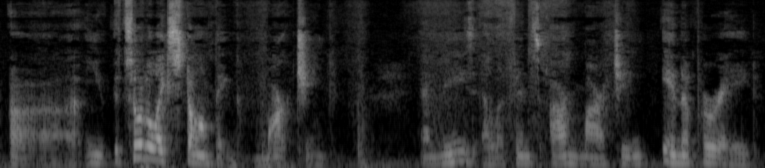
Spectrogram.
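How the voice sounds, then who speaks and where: A woman reading a picture book aloud to young children in a deliberate, teacherly way, asking questions as she goes. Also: lowish voice, warm tone, a little hiss or hum. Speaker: children's storytime reader at a library.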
